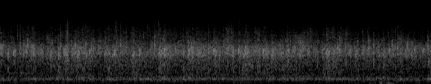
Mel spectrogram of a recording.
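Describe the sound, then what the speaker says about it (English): Audience applause at a governor's public event at CUNY, a steady broadband wash of clapping sustained at even loudness throughout with no voices over it. "Let's give him a big round of applause."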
